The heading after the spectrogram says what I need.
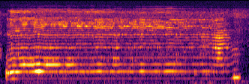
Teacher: इसका मतलब है कि ओम हम 3 गुने समय तक ओ का उच्चारण करेंगे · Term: प्लुत स्वर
